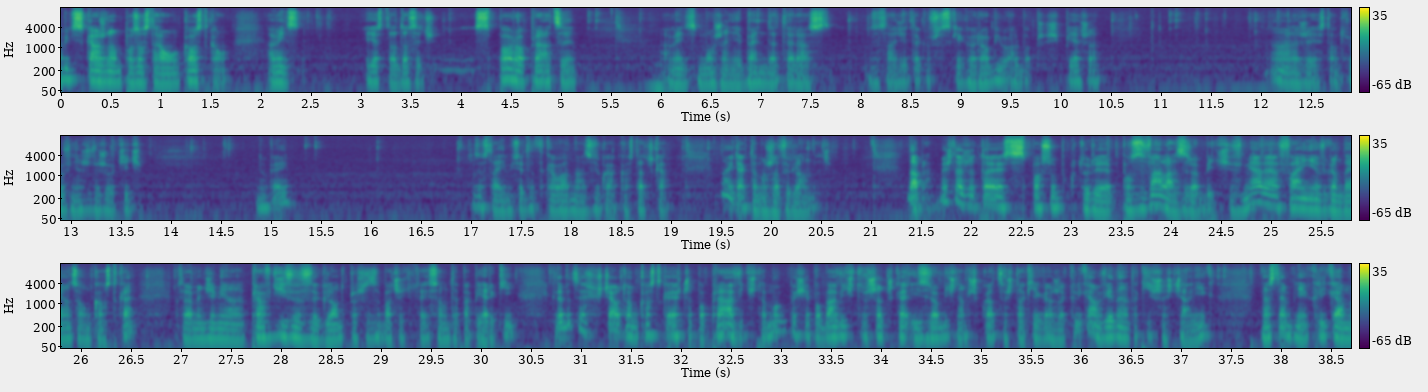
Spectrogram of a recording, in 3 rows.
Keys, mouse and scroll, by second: 1.4 KP_Divide, 2.6 Tab, 3.8-5.6 middle drag, 5.2-9.9 right drag, 5.8-10.5 middle drag, 11.0 right click, 11.4-13.0 middle drag, 13.0 ctrl+l, 13.1-14.1 middle drag, 14.1 x, 16.0-22.0 middle drag, 20.5 Tab, 22.0 KP_Divide, 23.4 Tab, 24.0-32.4 middle drag, 24.6 a, 24.9 Tab, 32.0 KP_1, 33.4-35.0 middle drag, 34.5 Tab, 34.9 Tab, 35.2 right click, 36.6 Tab, 37.4 right click.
